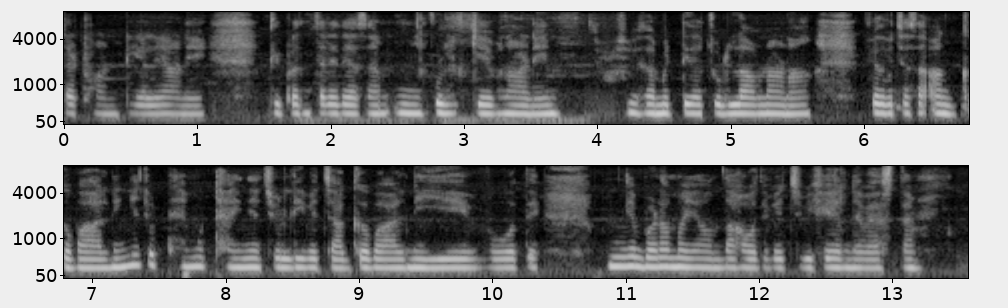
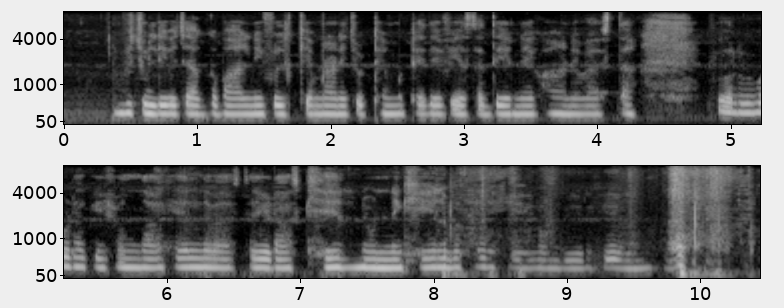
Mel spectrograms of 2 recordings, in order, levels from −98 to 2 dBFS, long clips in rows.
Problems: constant background noise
